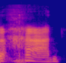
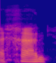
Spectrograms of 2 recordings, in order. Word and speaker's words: echad: The word echad, I'm probably, it's as best as I can pronounce it, echad, E-C-H-A-D, and there's some guttural in there.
